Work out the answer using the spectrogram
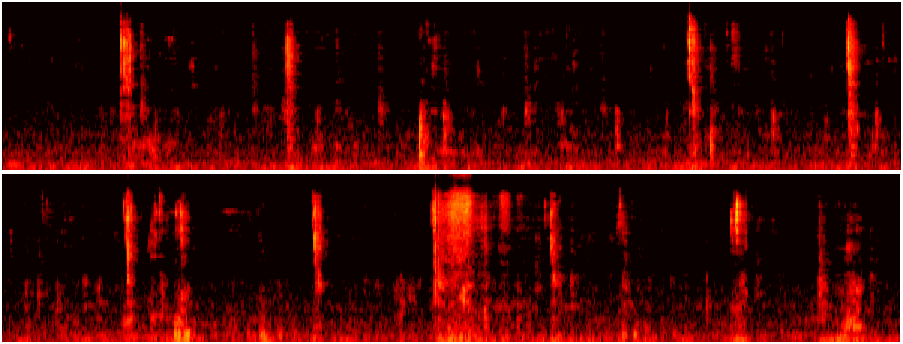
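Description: Mouth sounds of a person eating rice by hand: scattered, irregular wet clicks and smacks of chewing.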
